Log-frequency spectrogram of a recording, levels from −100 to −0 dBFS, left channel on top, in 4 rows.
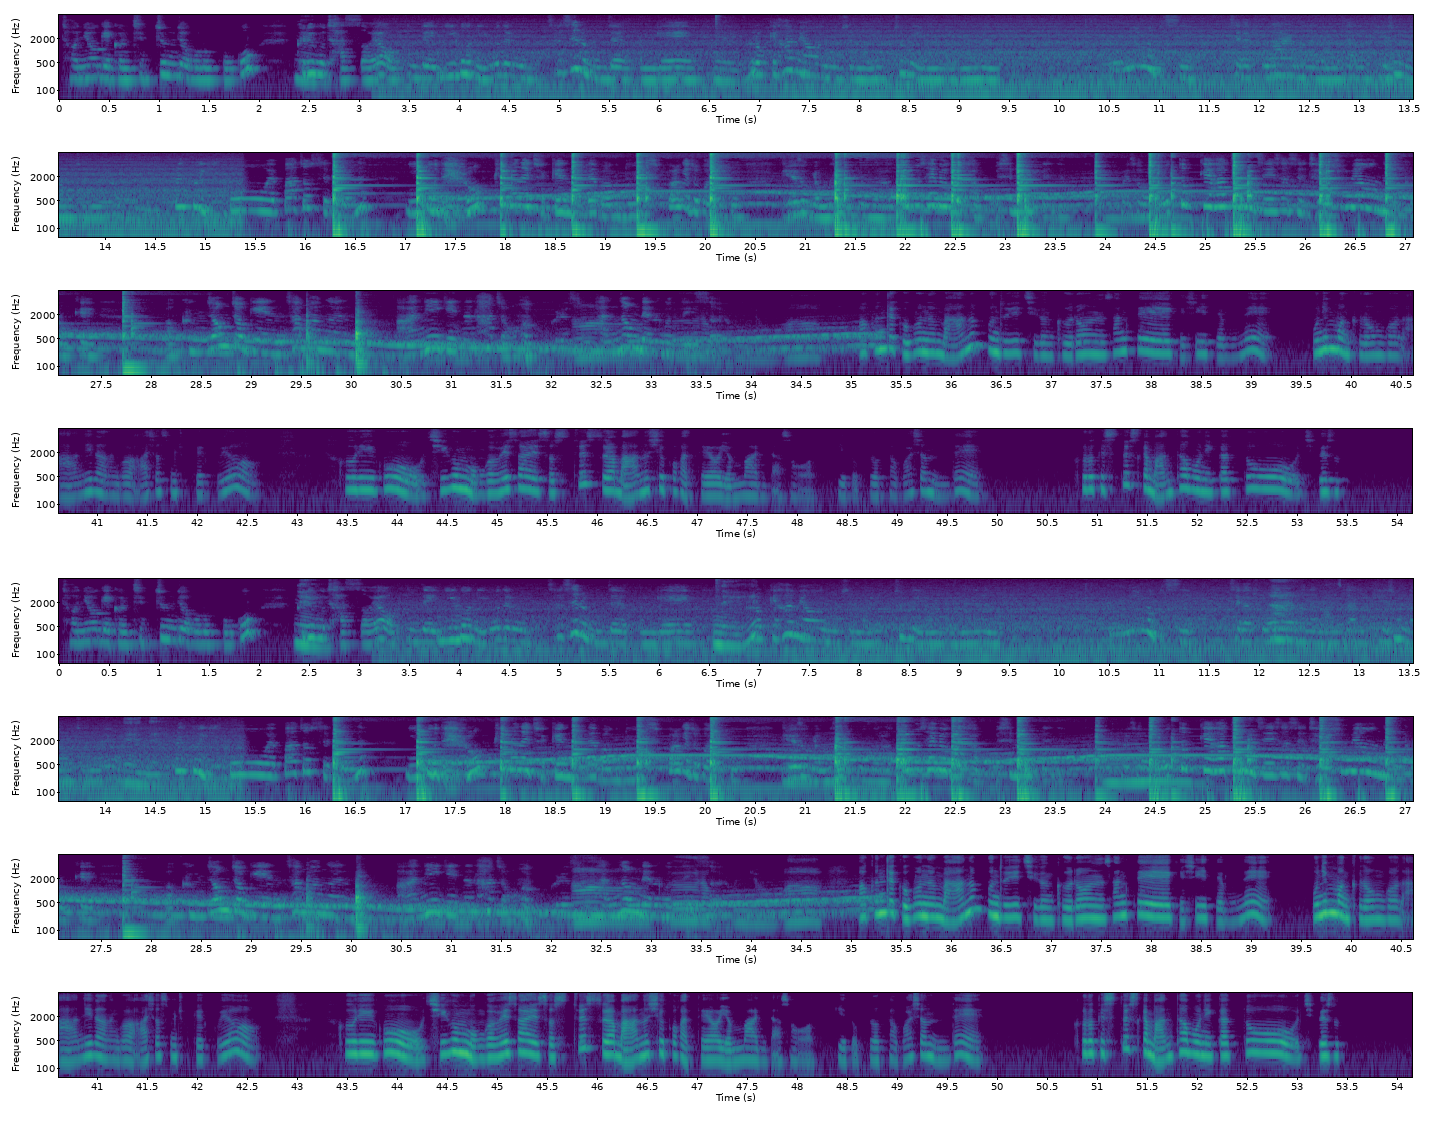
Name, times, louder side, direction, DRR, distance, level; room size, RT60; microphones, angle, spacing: voice 1, 0.1-6.5 6.9-9.4 10.5-16.7 17.0-23.7 24.1-27.6 28.1-30.2 30.4-33.8, left 1 dB, 10° left, 1.0 m, -52 dB
sound 1, 3.1-15.4, left 2 dB, 35° left, 1.0 m, -58 dB
voice 2, 6.5-7.0 12.1-13.2 14.1-14.7 20.8-21.3 24.0-24.9 32.2-32.7 33.2-34.7 35.1-39.2 39.6-41.7 42.0-42.6 43.5-49.8 50.8-53.4, right 7 dB, 80° right, 0.3 m, -49 dB
sound 2, 15.4-15.5 15.8-17.5 17.8-24.1 24.4-25.8 26.1-27.3 27.7-28.2 28.9-29.0 29.2-30.5, left 5 dB, 60° left, 0.6 m, -42 dB
sound 3, 17.2-35.3, right 3 dB, 25° right, 0.5 m, -54 dB
3.4 x 2.4 x 4.3 m
head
